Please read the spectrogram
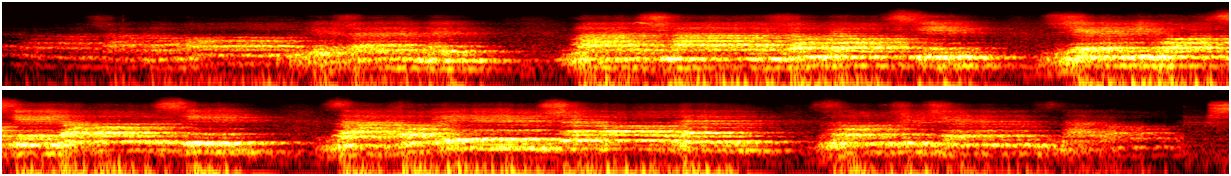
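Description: A hall full of people, mostly older women, singing together as a group, in phrases of about four seconds with short breaks for breath between them; the singing fades in over the first two seconds.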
